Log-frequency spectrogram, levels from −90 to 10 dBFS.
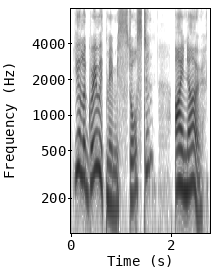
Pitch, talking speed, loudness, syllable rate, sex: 255 Hz, 170 wpm, -17 LUFS, 4.8 syllables/s, female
